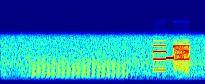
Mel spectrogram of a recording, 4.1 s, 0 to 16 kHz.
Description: Caller ID data burst, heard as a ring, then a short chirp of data, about 1200 baud, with phone line noise.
